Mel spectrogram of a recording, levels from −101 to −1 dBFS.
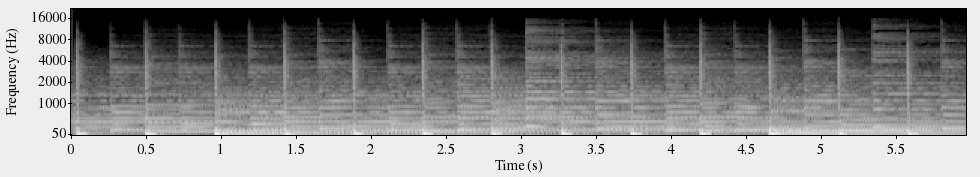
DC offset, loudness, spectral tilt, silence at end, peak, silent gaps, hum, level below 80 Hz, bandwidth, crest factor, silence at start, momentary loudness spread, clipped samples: under 0.1%; -23 LUFS; -7.5 dB/octave; 0 s; -4 dBFS; none; none; -24 dBFS; 10.5 kHz; 16 dB; 0 s; 4 LU; under 0.1%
